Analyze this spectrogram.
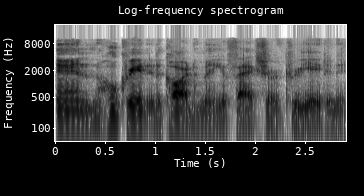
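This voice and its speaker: A man's very deep, low voice with lively intonation and vocal fry. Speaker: coach sharing faith reflections. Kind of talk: unscripted devotional talk. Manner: halting, with ums and repetitions; casual, conversational.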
